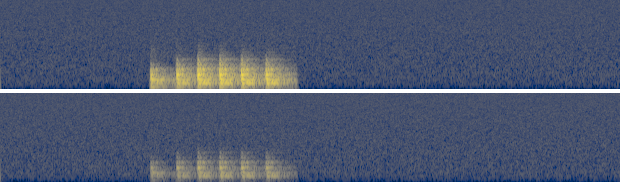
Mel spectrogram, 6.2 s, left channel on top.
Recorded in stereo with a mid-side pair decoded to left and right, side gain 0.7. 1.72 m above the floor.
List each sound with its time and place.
1.5 s knocking: 60° left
